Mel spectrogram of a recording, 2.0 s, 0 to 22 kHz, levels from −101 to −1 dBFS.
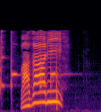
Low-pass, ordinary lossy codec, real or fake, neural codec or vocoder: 7.2 kHz; MP3, 48 kbps; fake; autoencoder, 48 kHz, 128 numbers a frame, DAC-VAE, trained on Japanese speech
